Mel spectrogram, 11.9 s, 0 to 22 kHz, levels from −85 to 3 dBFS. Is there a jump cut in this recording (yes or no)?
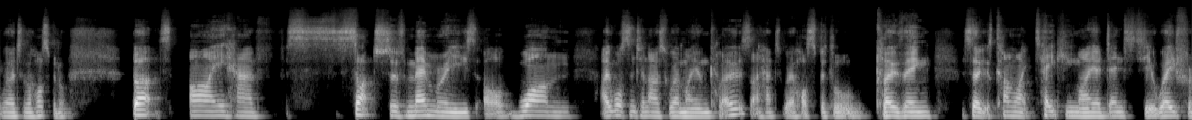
no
